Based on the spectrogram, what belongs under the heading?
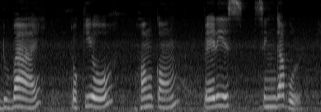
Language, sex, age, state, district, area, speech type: Assamese, female, 45-60, Assam, Lakhimpur, rural, spontaneous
